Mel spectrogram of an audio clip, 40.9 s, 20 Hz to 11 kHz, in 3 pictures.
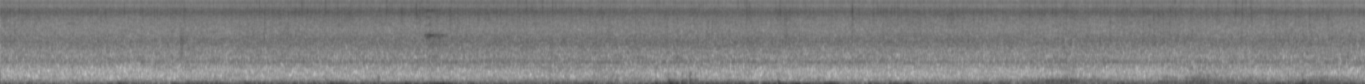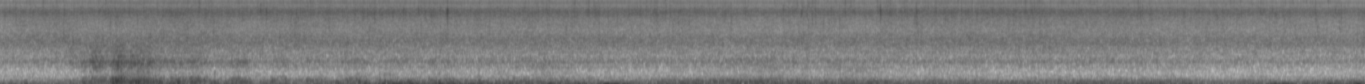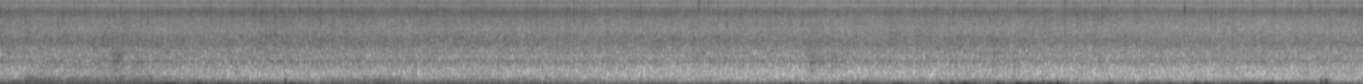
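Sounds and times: heavy rain falling: 0:00.0 - 0:40.9
thunder rumbling: 0:10.3 - 0:32.8.

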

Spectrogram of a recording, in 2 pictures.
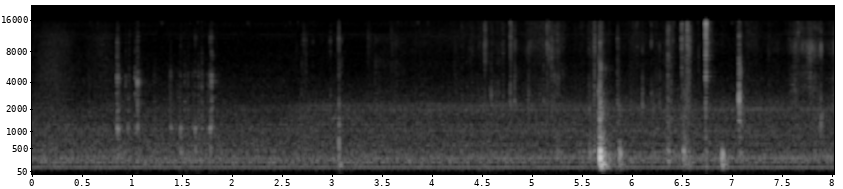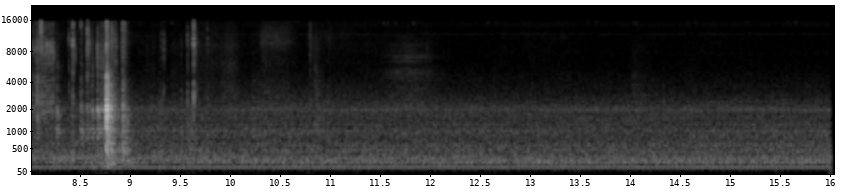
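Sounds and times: paper rustle: 0:07.6 - 0:08.7.

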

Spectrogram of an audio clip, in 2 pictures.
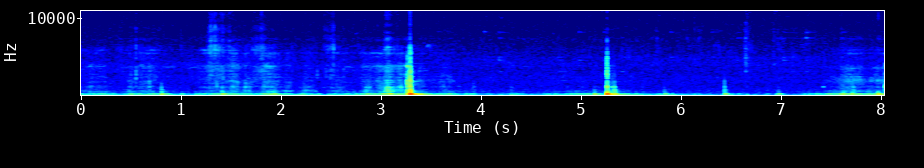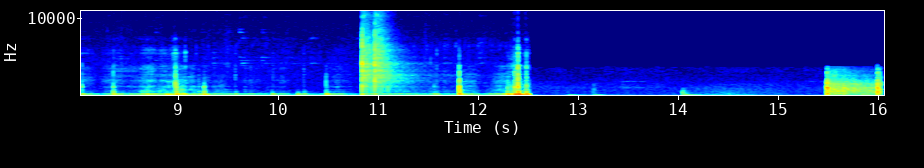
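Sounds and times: footsteps through dry grass: 0:00.0 - 0:12.4
sharp cracks: 0:10.8 - 0:11.5, 0:15.5 - 0:16.0
distant shotgun shot with echo: 0:10.9 - 0:11.4, 0:15.5 - 0:16.0.

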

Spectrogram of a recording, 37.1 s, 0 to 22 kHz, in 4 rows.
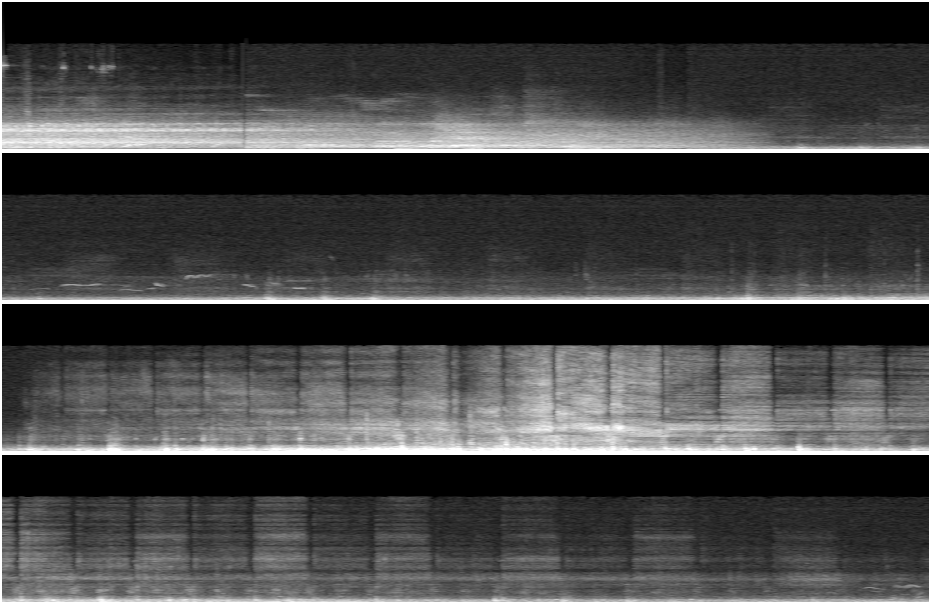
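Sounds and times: loud hiss of steam: 0:00.0 - 0:07.8, 0:18.8 - 0:37.0
steam locomotive moving: 0:00.0 - 0:37.0
wheels clicking on track: 0:00.0 - 0:37.0.

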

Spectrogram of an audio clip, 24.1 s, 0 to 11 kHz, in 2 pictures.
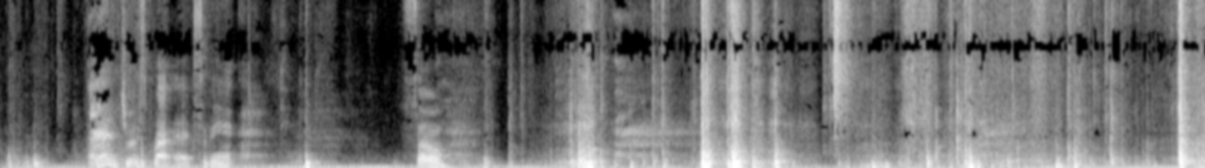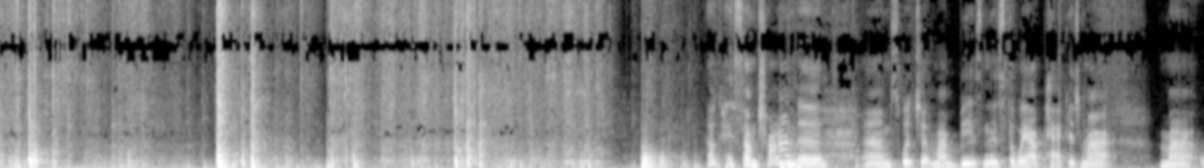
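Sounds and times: cardboard tearing and crinkling: 0:06.7 - 0:18.2.

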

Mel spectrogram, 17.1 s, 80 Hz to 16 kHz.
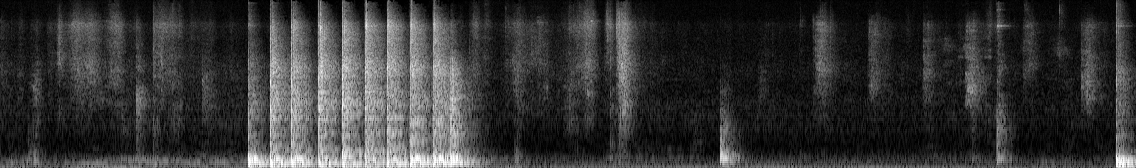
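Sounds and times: hammer driving nail into wood: 0:03.7 - 0:07.0.

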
